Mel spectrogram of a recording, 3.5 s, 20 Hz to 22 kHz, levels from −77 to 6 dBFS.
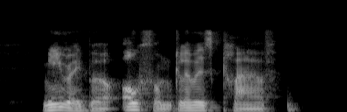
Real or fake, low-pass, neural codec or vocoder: fake; 7.2 kHz; codec, 16 kHz, 6 kbps, DAC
